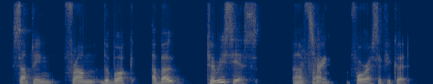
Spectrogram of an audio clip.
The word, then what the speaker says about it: Tiresias: Sarah and Tiresias. Tiresias. And you're going to read something from the book about Tiresias for us, if you could.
